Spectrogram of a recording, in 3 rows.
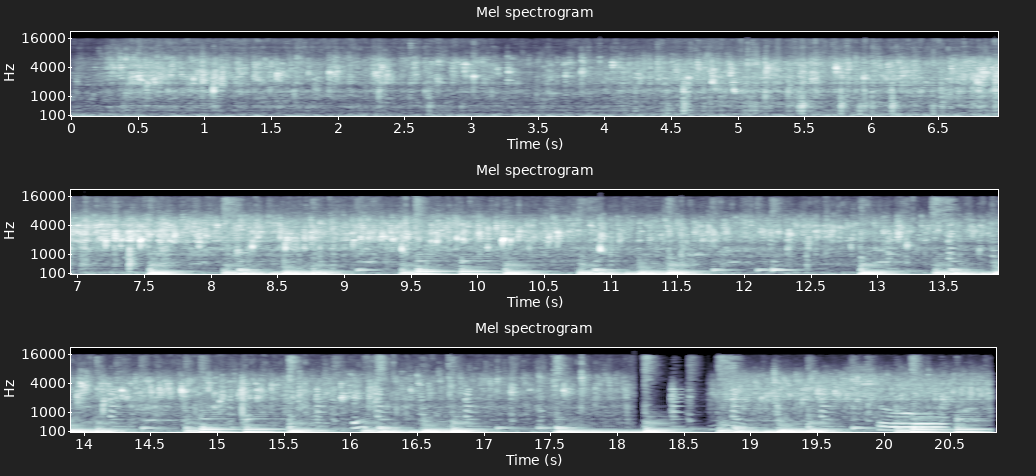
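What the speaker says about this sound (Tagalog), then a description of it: "you can deep fry it for 5 minutes until it becomes golden brown" Cabbage rolls fry in hot oil, a steady crackling sizzle that starts partway through after a quieter opening and then runs loud and continuous up close, with no voices.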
